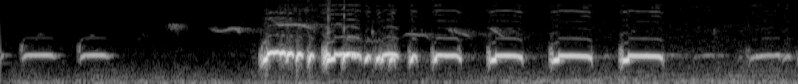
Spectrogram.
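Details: Zebra dove singing in the wild, used to lure others of its kind: two soft introductory coos, then a fast run of slurred staccato notes slowing into evenly spaced, slightly rising coos.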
